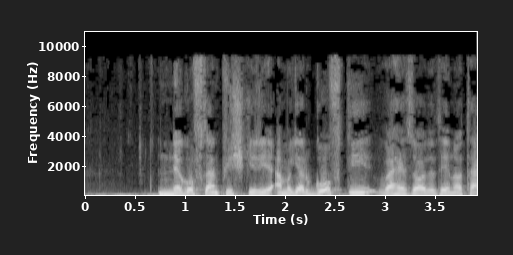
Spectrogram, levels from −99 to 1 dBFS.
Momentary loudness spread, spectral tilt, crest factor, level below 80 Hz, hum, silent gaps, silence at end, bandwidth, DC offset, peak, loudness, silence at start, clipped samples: 3 LU; -7 dB/octave; 12 dB; -42 dBFS; none; none; 0 s; 9.8 kHz; under 0.1%; -8 dBFS; -20 LUFS; 0.05 s; under 0.1%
